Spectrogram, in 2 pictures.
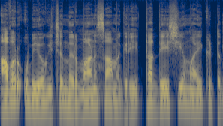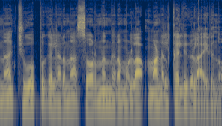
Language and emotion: Malayalam, neutral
